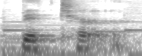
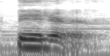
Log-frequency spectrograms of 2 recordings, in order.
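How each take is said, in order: First: The middle T is a crisp, released T. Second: The middle T is a quick, light tap. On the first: "We don't really say bitter unless we want to be really clear" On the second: "And bitter is a flap T. ... most Americans will say bitter"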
